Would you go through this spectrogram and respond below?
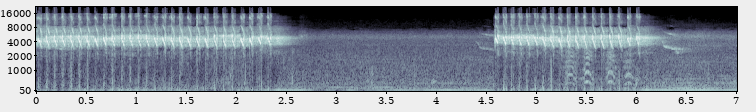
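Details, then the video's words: Training song for birds moulting or just past moult: two long stretches of fast, high, buzzy pulsed trilling at roughly four pulses a second, split by a quieter pause with faint chirps. "masteran Burung istimewa.Cocok untuk Burung Mabung.&Pasca Mabung"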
